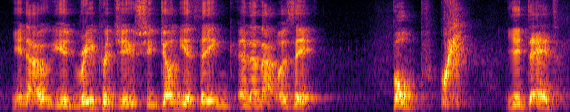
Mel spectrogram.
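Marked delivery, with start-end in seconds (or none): none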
